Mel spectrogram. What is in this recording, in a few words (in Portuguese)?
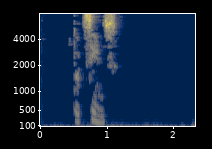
pronuncia adeus africaner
